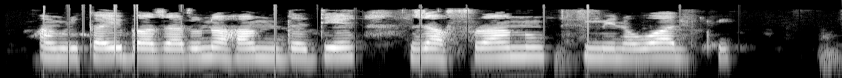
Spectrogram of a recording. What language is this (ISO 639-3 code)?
pus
